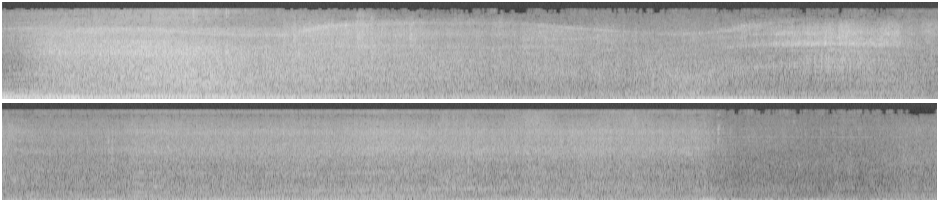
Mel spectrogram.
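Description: Road vehicle sound: a loud passing rush at the start that fades away, with a high wavering squeal from about three to eight seconds in, then steadier, quieter motor rumble.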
